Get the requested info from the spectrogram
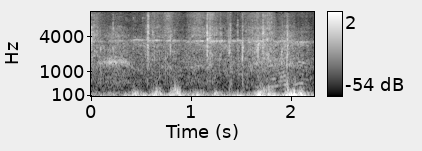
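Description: Footsteps on a paved street, a few soft uneven thuds, under a low rumble of wind and handling noise on the moving camera's microphone.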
